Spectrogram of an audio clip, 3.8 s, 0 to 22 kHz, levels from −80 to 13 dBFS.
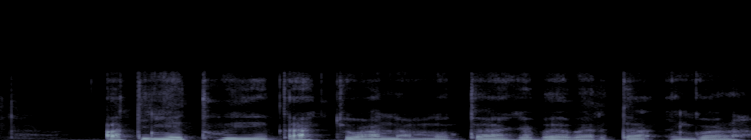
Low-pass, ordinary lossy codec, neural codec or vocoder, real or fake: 10.8 kHz; none; codec, 44.1 kHz, 7.8 kbps, DAC; fake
